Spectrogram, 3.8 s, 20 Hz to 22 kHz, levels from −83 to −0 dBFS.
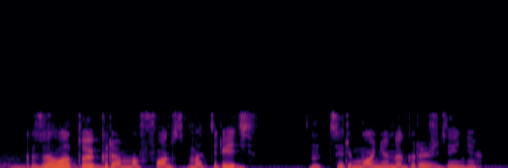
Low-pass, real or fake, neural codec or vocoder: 7.2 kHz; fake; codec, 16 kHz, 8 kbps, FunCodec, trained on Chinese and English, 25 frames a second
